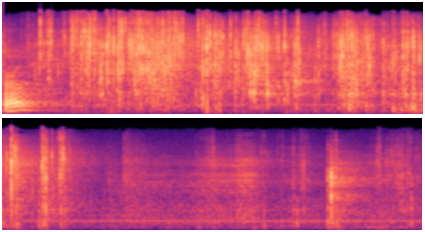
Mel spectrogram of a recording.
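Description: Foil wrapper of a hockey card pack being torn open and crinkled, loud and crackly for the first three and a half seconds. After that come softer scattered clicks of the cards being handled.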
